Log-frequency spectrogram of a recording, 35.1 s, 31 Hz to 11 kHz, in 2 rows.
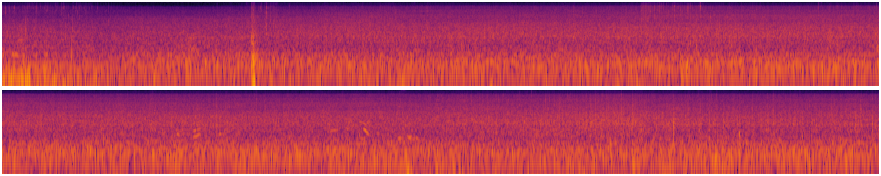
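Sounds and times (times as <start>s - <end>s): steady rain: 0.0s - 35.0s
sharp knock: 5.0s - 5.3s.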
